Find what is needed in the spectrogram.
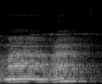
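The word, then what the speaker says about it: Māra: Tiếng Bali nó gọi là Mara. M-A dấu ngang trên đầu, R-A. Đọc là Mara.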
